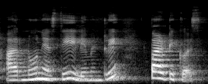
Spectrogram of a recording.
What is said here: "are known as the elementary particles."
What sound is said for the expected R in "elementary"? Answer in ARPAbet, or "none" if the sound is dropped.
R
